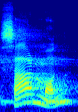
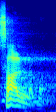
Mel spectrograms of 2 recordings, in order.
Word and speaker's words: Salmon: The silent L in salmon don't pronounce Salomon silent L.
